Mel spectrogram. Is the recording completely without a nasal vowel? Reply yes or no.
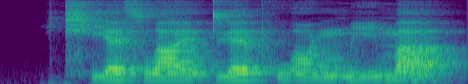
yes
